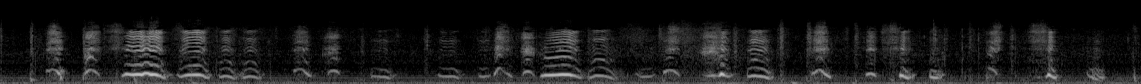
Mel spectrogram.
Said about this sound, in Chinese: 为什么哭啊？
